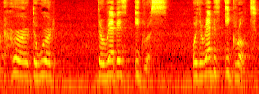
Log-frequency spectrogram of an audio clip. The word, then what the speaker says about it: Igrot: Anybody has ever heard the word the Rebbe's Igrot or the Rebbe's Igrot? It's spelled in English I-G-R-O-T.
